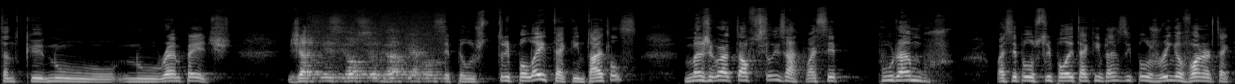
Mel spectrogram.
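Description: At 3.07 to 4.46 s the speech abruptly turns hollow, with room noise about 20 dB below it, likely a switch to a distant microphone.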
